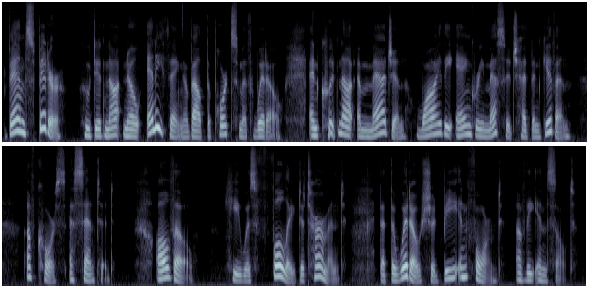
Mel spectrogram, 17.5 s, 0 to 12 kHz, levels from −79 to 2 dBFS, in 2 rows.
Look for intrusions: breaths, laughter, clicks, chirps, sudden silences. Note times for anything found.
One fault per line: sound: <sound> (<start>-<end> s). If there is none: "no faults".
no faults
